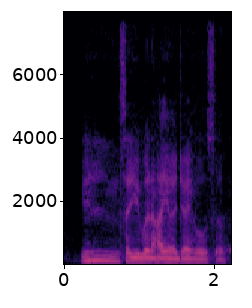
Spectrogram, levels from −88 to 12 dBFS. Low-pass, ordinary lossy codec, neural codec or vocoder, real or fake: none; none; codec, 16 kHz, 0.5 kbps, FunCodec, trained on Chinese and English, 25 frames a second; fake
